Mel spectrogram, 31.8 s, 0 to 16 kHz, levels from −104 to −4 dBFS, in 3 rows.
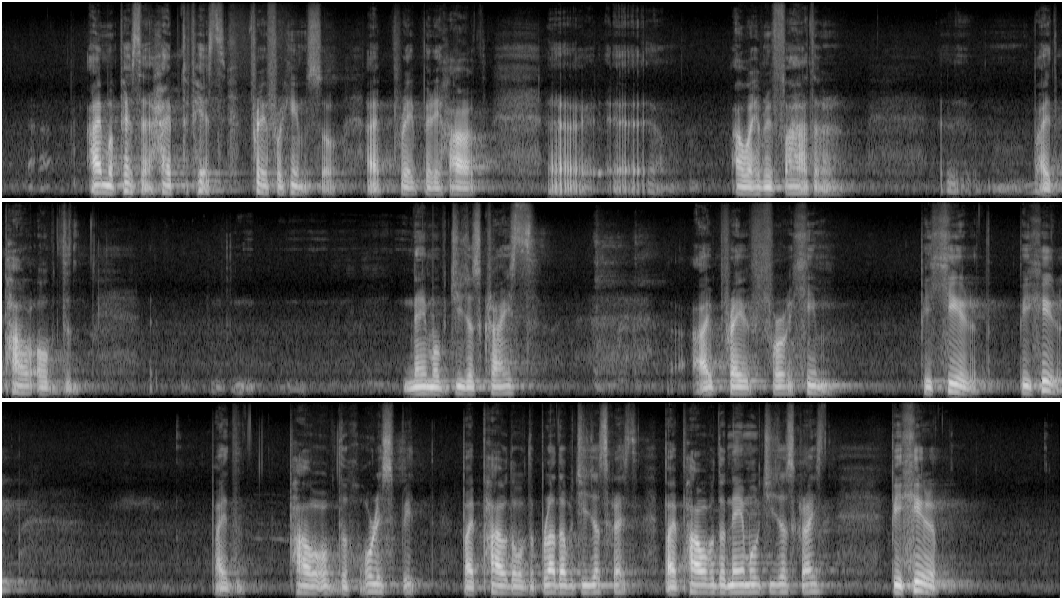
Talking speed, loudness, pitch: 115 wpm, -30 LUFS, 135 Hz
